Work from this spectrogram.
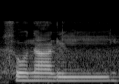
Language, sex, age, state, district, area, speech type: Marathi, female, 18-30, Maharashtra, Ratnagiri, rural, spontaneous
